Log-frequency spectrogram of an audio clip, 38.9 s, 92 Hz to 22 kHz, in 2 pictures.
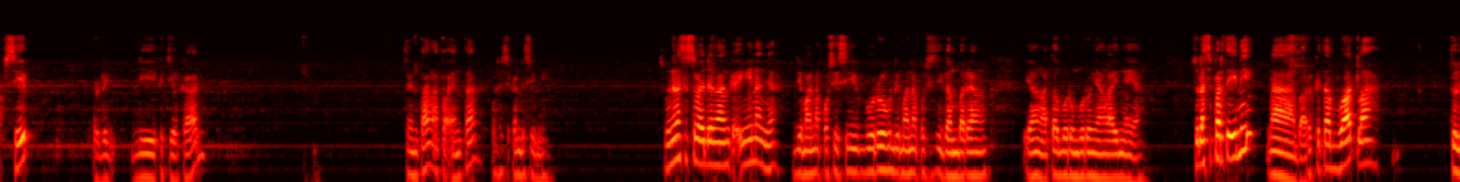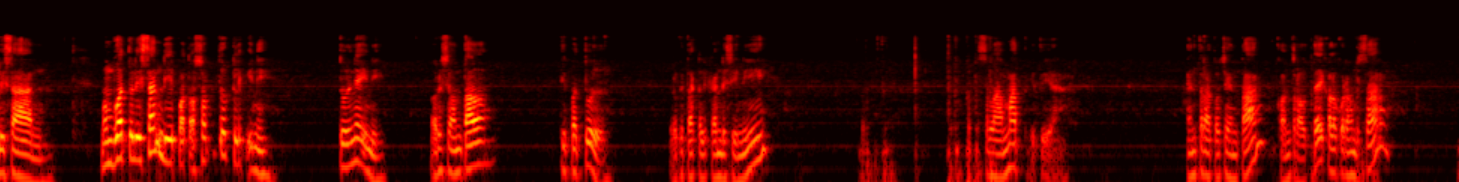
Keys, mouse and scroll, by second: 29.3-29.7 drag, 36.8 ctrl+t.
